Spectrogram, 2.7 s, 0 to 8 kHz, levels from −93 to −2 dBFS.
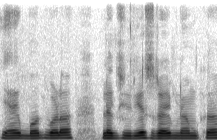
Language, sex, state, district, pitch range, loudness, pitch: Hindi, male, Chandigarh, Chandigarh, 135-150 Hz, -14 LUFS, 140 Hz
